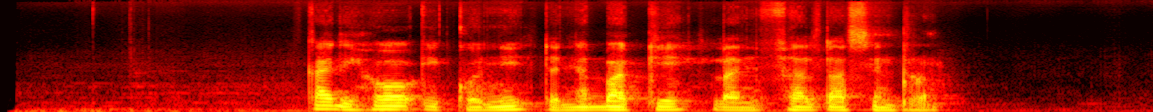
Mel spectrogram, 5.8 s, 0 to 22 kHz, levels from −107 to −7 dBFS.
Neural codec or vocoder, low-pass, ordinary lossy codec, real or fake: codec, 44.1 kHz, 2.6 kbps, SNAC; none; none; fake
